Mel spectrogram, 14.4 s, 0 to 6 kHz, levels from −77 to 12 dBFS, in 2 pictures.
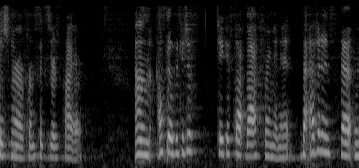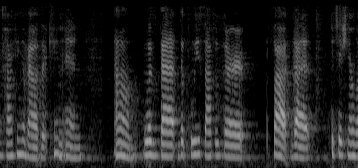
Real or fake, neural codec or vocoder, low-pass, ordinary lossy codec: fake; codec, 44.1 kHz, 2.6 kbps, SNAC; 5.4 kHz; AAC, 24 kbps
